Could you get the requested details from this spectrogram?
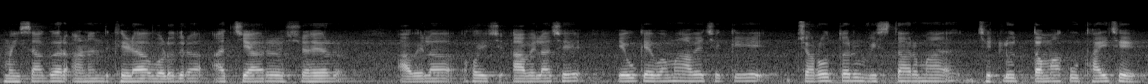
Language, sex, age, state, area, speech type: Gujarati, male, 18-30, Gujarat, urban, spontaneous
